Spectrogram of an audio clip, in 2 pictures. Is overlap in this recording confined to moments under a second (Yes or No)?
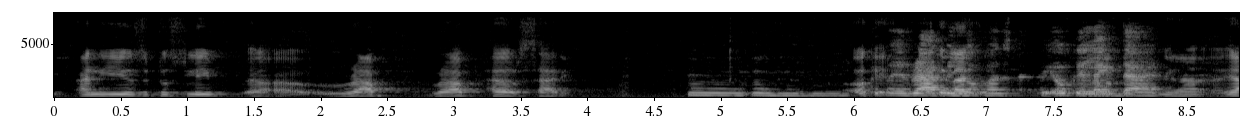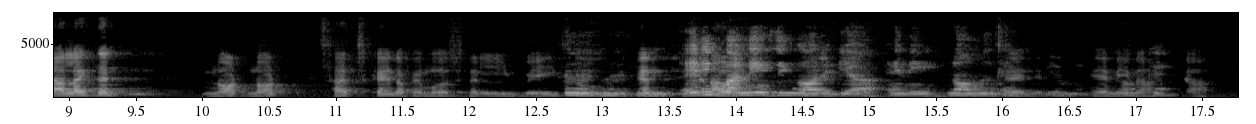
No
